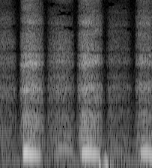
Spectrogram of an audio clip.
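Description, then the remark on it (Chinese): Heavy, rhythmic panting: three loud, breathy bursts alternating with softer inhales, each exhale rough and airy with a slight voiced edge. No talking, just labored breathing. “呼呼的喘息声，会是谁呢？”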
